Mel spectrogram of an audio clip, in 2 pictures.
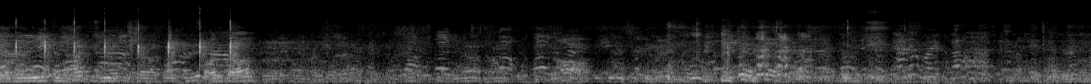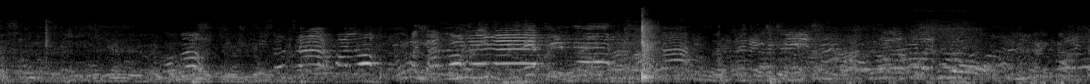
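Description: Young players shout and call out to each other across an open pitch.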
